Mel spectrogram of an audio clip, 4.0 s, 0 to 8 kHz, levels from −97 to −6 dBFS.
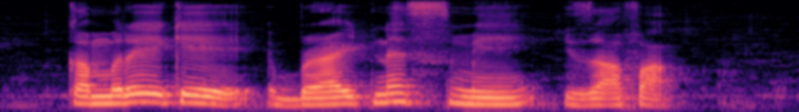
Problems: none marked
